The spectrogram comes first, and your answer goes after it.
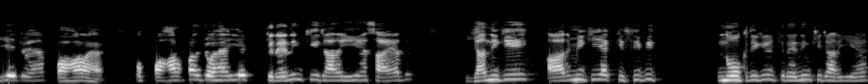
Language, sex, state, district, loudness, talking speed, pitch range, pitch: Hindi, male, Uttar Pradesh, Muzaffarnagar, -16 LUFS, 205 wpm, 185-220 Hz, 200 Hz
